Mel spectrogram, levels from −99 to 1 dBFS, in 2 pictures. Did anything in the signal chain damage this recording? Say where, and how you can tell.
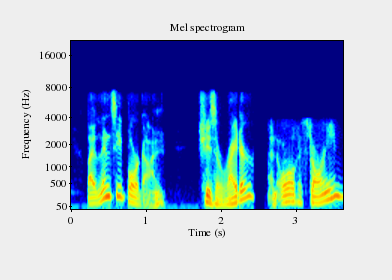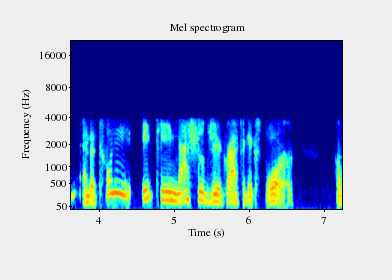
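Yes. After "a writer" the speech cuts out from 2.43 to 2.57 s. This 140 ms handover gap at the network stage means frames were lost during a link switch.

From 2.57 s onward the speech turns dull and rough with nothing above 4 kHz. This is a codec fallback to narrowband from HD Voice AMR-WB.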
